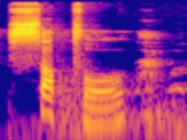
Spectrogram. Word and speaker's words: subtle: And then before T, subtle, depth, doubt.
